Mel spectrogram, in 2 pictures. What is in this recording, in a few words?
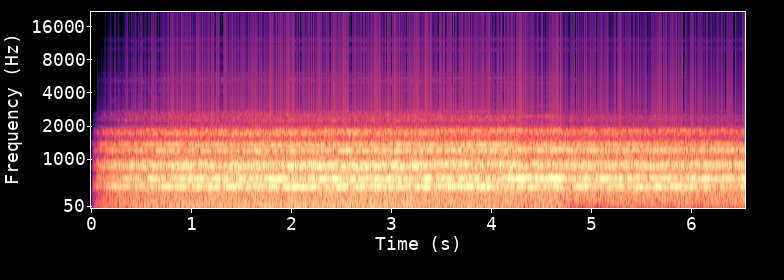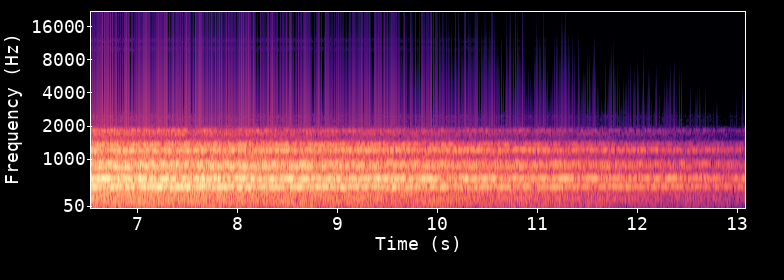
drone; ゆめ2っき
